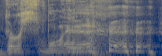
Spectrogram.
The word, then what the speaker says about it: Gerstmann: I was overpronouncing it, trying to be like, be nice and show him that he can say it. He's like overpronouncing it. – Yeah, it sounds so right that it's wrong. – It's Gerstmann.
